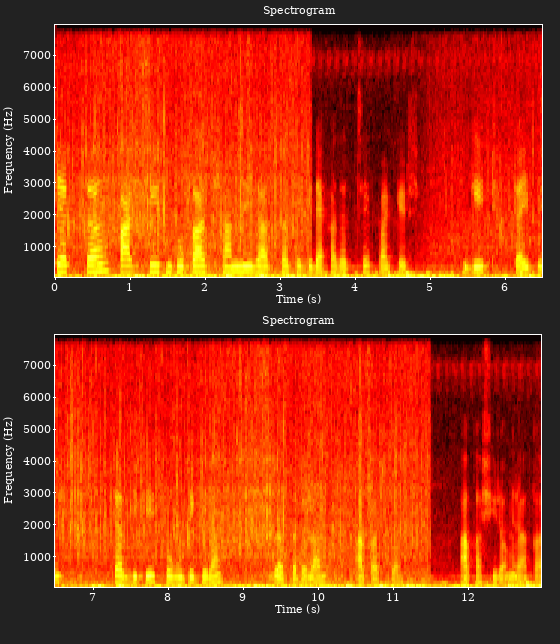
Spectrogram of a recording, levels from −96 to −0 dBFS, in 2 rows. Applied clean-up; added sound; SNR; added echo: none; Car; -3 dB; none.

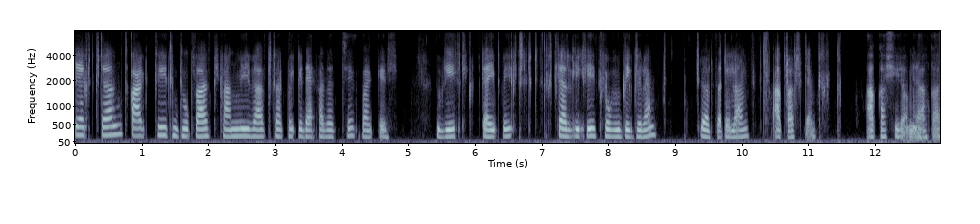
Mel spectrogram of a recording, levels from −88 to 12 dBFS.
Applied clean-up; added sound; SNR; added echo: neural diffusion model UNIVERSE++.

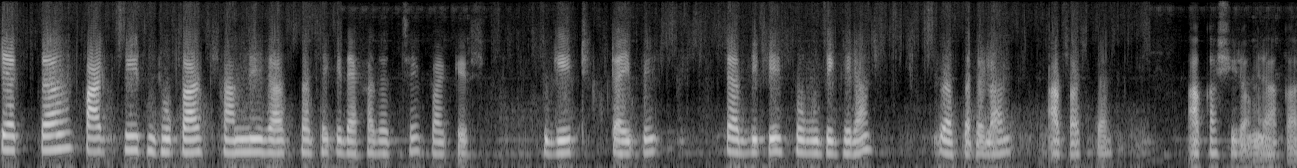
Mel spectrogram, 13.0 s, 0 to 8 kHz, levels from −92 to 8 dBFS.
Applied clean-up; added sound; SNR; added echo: neural separator model SepFormer DNS4.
